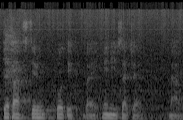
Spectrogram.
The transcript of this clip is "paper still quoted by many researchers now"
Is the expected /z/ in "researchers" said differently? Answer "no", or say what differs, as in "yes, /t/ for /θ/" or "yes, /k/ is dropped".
yes, /z/ is dropped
